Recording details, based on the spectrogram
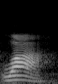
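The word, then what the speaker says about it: ཝ: 그 다음 와. 요 발음은 우리나라 와랑 똑같습니다.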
